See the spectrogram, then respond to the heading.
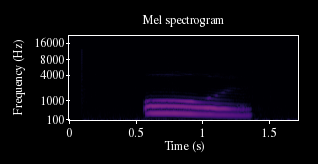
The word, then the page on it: ear: British English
